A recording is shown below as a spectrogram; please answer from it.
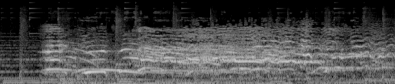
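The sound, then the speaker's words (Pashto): Children shout and squeal while playing in fresh snow after a snowfall in Maidan Wardak province, many high, overlapping voices rising and falling in a lively, continuous clamor. “دا د هغو ماشومانو غږ و چې په دې ولایت کې د واورې ورېدو وروسته په واوره کې لوبې کولې.”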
